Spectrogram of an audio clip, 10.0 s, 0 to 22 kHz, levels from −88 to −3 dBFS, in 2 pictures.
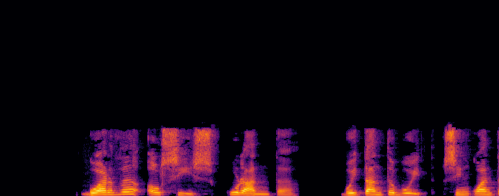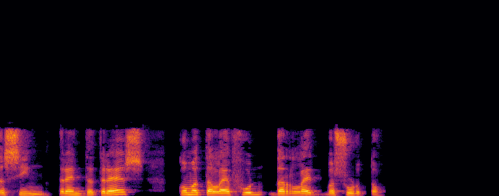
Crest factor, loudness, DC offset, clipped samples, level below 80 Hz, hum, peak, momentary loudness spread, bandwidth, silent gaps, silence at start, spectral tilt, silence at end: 20 dB; -21 LUFS; under 0.1%; under 0.1%; -68 dBFS; none; -2 dBFS; 10 LU; 8.4 kHz; 2.21-2.27 s, 3.01-3.42 s, 4.36-4.42 s, 5.52-5.57 s, 6.66-6.79 s; 0.85 s; -3.5 dB/octave; 1.15 s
